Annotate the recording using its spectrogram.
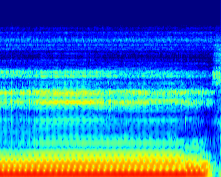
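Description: A Buddhist monk chanting a Pali verse, holding one long, steady note at the close of the line; the note stops right at the end.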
